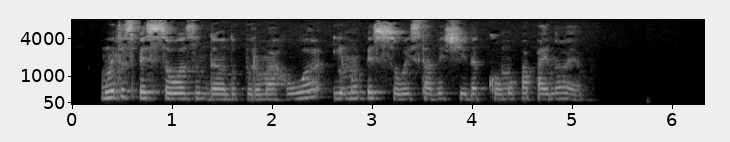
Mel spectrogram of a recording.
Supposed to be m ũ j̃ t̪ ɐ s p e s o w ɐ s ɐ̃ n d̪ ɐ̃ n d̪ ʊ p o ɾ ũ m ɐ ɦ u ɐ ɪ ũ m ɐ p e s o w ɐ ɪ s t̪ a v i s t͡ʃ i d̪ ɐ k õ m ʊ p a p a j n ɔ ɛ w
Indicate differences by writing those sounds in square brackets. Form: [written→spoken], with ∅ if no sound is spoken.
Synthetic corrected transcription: m ũ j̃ t̪ ɐ s p e s o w ɐ [s→z] ɐ̃ n d̪ ɐ̃ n d̪ ʊ p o ɾ ũ m ɐ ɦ u ɐ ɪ ũ m ɐ p e s o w ɐ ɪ s t̪ a v [i→e] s t͡ʃ i d̪ ɐ k õ m ʊ p a p a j n ɔ ɛ w

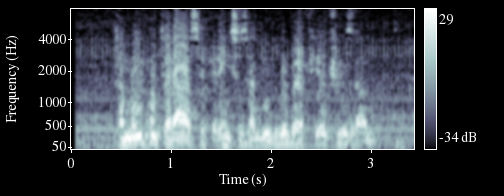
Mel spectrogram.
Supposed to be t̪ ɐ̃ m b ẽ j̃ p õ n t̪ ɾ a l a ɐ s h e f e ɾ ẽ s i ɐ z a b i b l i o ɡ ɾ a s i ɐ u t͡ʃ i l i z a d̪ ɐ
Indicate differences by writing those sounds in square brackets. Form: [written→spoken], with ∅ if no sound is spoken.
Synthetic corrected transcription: t̪ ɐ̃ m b ẽ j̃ [p→k] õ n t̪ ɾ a [l→ɾ] a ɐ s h e f e ɾ ẽ s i ɐ z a b i b l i o ɡ ɾ a [s→f] i ɐ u t͡ʃ i l i z a d̪ ɐ

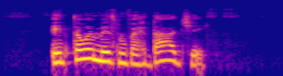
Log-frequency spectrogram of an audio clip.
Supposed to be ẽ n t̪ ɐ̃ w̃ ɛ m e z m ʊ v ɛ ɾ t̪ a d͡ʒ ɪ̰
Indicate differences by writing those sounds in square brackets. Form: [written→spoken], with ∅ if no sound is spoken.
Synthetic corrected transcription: ẽ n t̪ ɐ̃ w̃ ɛ m e z m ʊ v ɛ ɾ [t̪→d̪] a d͡ʒ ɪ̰

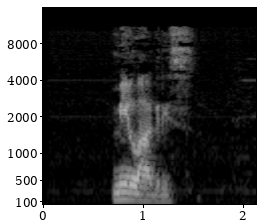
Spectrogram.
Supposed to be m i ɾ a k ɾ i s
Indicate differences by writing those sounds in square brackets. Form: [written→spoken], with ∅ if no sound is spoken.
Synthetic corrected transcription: m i [ɾ→l] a [k→ɡ] ɾ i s

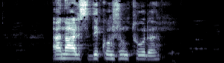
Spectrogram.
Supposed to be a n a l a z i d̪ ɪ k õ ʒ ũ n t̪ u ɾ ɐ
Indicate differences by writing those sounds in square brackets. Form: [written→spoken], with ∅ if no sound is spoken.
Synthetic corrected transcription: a n a l [a→i] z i d̪ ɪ k õ ʒ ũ n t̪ u ɾ ɐ

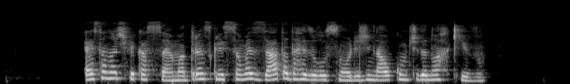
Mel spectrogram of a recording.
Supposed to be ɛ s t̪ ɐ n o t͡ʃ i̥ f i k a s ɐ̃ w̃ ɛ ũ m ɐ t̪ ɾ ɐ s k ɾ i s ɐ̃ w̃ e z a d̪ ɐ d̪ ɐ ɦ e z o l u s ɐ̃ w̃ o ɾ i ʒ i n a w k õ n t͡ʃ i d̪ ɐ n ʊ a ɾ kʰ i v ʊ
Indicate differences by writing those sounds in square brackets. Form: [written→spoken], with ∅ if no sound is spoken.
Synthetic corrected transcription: ɛ s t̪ ɐ n o t͡ʃ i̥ f i k a s ɐ̃ w̃ ɛ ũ m ɐ t̪ ɾ [ɐ→ɐ̃] s k ɾ i s ɐ̃ w̃ e z a [d̪→t̪] ɐ d̪ ɐ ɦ e z o l u s ɐ̃ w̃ o ɾ i ʒ i n a w k õ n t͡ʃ i d̪ ɐ n ʊ a ɾ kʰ i v ʊ

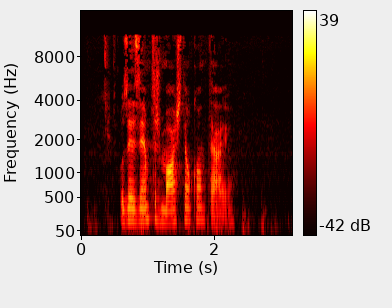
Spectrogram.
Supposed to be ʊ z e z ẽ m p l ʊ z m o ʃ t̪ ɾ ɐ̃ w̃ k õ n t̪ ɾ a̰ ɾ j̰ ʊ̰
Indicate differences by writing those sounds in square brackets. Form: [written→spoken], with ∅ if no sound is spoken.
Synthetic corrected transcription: ʊ z e z ẽ m p l ʊ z m [o→ɔ] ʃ t̪ ɾ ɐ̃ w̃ k õ n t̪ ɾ a̰ ɾ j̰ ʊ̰

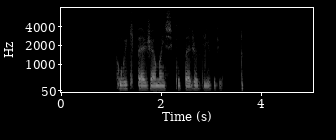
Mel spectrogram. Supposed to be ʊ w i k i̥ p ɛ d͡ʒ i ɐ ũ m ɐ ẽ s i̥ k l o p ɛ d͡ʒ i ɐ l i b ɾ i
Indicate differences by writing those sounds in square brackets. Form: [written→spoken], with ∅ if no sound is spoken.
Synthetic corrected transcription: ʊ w i k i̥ p ɛ d͡ʒ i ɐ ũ m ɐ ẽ s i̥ k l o p ɛ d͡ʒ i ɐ l i [b→v] ɾ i

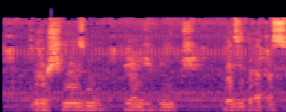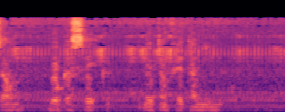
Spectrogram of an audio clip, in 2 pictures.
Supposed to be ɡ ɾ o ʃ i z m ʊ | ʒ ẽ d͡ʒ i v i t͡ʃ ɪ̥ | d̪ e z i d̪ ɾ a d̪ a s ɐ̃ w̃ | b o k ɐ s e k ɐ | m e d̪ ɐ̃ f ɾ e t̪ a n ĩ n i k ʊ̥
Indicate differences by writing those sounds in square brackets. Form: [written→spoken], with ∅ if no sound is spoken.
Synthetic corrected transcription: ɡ ɾ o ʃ i z m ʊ | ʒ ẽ d͡ʒ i v i t͡ʃ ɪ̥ | d̪ e z i d̪ ɾ a [d̪→t̪] a s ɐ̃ w̃ | b o k ɐ s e k ɐ | m e [d̪→t̪] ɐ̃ f ɾ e t̪ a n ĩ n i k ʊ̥

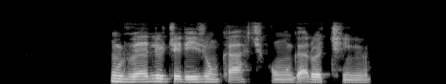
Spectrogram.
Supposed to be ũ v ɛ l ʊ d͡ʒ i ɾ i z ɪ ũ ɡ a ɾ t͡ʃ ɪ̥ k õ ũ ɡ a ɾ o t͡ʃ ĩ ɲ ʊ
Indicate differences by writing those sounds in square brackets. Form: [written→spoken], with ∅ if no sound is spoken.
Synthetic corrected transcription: ũ v ɛ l ʊ d͡ʒ i ɾ i [z→ʒ] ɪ ũ [ɡ→k] a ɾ t͡ʃ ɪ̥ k õ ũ ɡ a ɾ o t͡ʃ ĩ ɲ ʊ

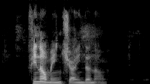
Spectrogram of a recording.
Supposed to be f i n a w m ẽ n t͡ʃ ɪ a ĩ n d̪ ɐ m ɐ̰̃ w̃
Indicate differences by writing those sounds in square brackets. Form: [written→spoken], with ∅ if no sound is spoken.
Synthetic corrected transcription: f i n a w m ẽ n t͡ʃ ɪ a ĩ n d̪ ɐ [m→n] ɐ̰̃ w̃

